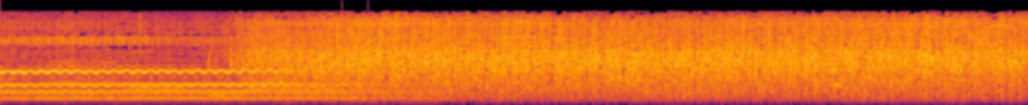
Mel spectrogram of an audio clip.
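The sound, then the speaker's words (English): Audience applause and clapping swell in as the last notes of music fade, then a dense, steady wash of many hands continues loudly to the end. “did you hear that clapping? They loved it, kid.”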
